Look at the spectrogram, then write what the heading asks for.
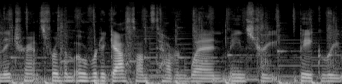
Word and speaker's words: Gaston: Gaston's Tavern is...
